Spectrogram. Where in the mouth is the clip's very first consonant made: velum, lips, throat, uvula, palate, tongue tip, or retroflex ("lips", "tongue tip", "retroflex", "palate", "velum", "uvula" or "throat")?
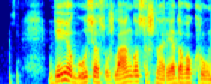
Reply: lips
